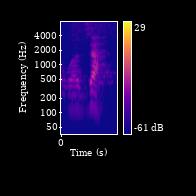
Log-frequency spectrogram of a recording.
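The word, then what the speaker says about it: Wazuh: Ada 100 keamanan tidak sesuai dan perlu diperbaiki dan not namanya Wazah open source security platform bacanya wazah.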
